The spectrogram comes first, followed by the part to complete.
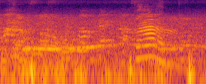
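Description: Voices talking over one another in a busy room, with children's high voices among them and a brief high-pitched child's shout about one and a half seconds in.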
